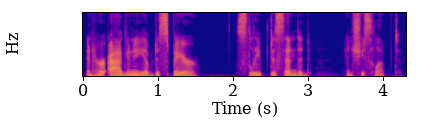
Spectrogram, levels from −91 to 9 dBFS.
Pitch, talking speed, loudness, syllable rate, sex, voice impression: 190 Hz, 140 wpm, -23 LUFS, 4.5 syllables/s, female, very feminine, young, very thin, very tensed, powerful, very bright, slightly soft, very clear, very fluent, very cute, intellectual, very refreshing, sincere, calm, friendly, very reassuring, very unique, elegant, slightly wild, sweet, very lively, kind, intense, light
